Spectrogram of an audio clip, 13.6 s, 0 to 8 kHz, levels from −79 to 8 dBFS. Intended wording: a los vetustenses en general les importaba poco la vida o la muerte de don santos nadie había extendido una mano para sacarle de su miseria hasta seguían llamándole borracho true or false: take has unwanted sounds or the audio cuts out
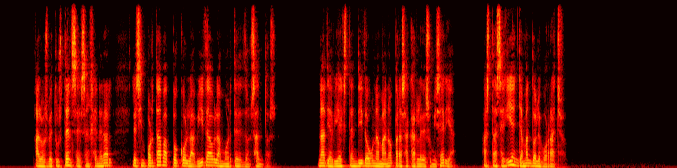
false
